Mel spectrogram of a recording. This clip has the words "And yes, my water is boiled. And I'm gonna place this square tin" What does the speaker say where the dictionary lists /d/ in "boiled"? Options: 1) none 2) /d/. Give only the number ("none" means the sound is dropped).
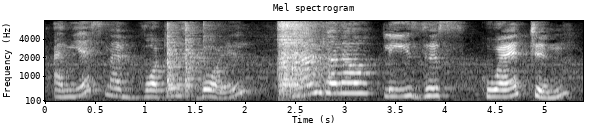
1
